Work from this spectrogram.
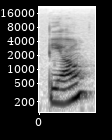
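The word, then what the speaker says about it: biáng: that's crazy and actually this character didn't exist it is newly created which means a type of noodle and pronounced as bian so what are the basic structs and how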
